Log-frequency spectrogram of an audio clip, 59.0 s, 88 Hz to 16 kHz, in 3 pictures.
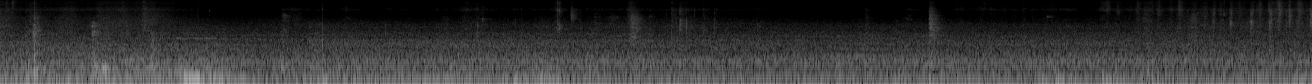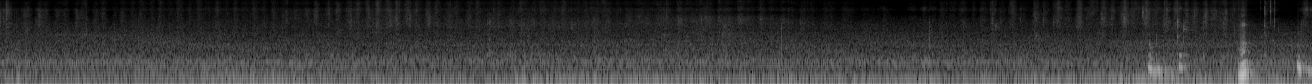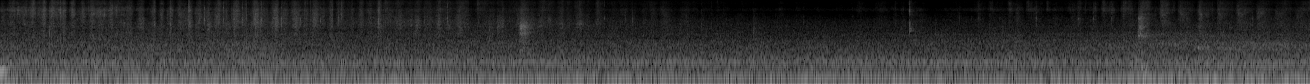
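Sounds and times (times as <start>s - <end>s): low rumble: 1.0s - 6.6s
shaving brush scratching stubble: 16.6s - 38.6s, 39.2s - 49.9s, 53.8s - 59.0s.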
